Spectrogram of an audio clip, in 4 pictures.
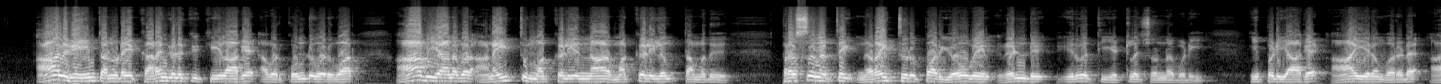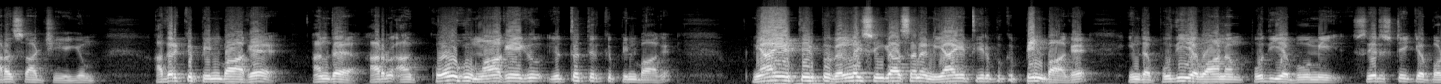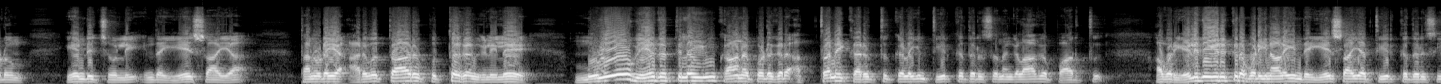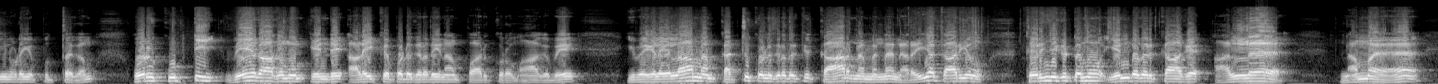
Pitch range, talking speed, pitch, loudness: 120-155 Hz, 85 wpm, 130 Hz, -7 LUFS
